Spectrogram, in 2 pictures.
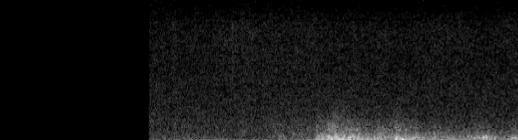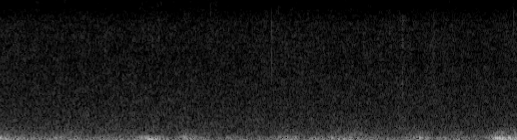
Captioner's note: thunder crashing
